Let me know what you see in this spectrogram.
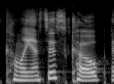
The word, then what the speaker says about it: Kalantzis-Cope: So we have Tamsyn, Gilbert, and Phillip, Kalantzis-Cope, and I'm going to ask them if I pronounce that correctly.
